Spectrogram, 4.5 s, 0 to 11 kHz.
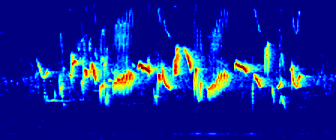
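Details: A Dunnock sings in a back garden, dated 9/4/14: one loud, continuous, rapid warble of high, squeaky notes tumbling up and down for about three seconds, with a faint low hum beneath.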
